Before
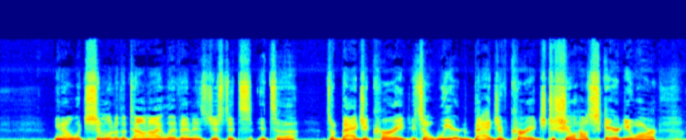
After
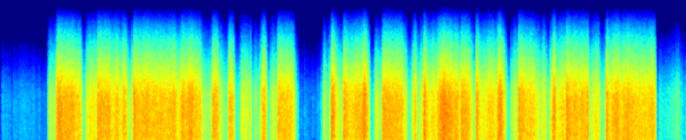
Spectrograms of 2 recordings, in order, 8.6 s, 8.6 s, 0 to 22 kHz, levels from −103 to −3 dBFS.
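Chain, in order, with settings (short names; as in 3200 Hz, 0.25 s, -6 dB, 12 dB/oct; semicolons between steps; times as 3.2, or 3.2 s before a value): bin magnitudes rounded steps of 15 dB; pre-echo 0.1 s -18 dB; noise vocoder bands 1; gain +3 dB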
